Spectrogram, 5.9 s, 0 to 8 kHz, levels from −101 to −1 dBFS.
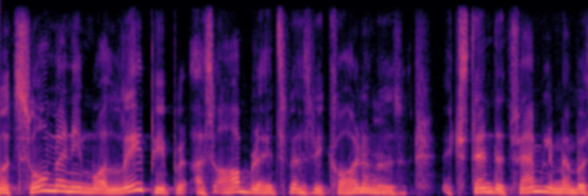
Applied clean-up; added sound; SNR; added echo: none; none; none; none.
